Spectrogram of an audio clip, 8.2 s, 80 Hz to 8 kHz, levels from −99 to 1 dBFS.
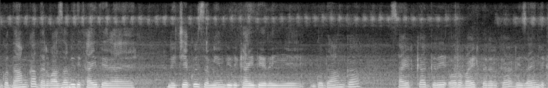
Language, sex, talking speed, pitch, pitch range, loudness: Urdu, female, 195 wpm, 180 Hz, 175-190 Hz, -15 LUFS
